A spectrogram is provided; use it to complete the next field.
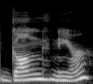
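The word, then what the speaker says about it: Gungnir: so we have gongnir Old Norse pronounced gang near oh cool I was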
